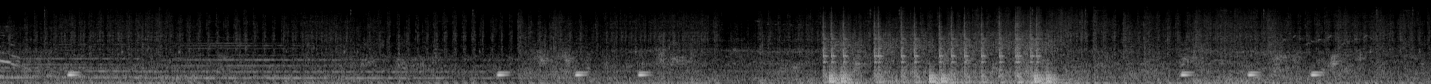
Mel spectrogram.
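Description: Short interface clicks chime several times.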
